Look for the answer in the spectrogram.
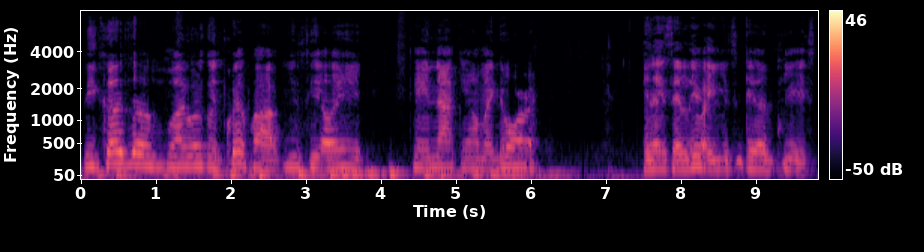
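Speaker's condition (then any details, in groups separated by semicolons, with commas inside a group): Cerebral palsy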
